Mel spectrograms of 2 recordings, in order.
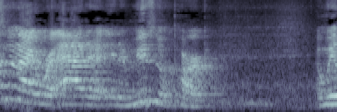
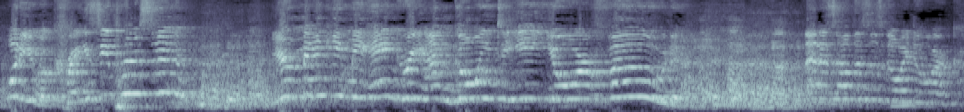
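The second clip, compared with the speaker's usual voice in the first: mock outrage; 6 semitones higher than usual. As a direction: scold her, laughing.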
